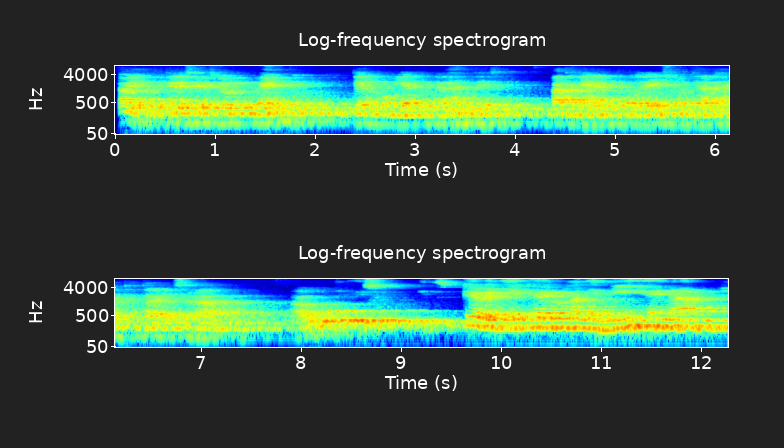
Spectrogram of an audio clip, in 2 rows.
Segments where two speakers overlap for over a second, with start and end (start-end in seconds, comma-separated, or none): none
